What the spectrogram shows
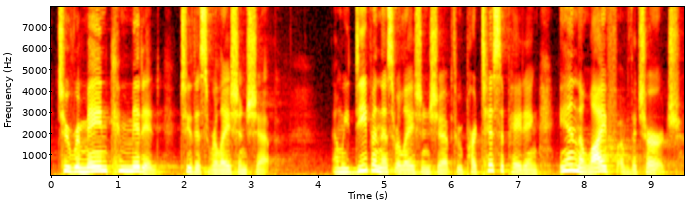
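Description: A woman priest giving a sermon in an unhurried way, often repeating a word as she restarts. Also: medium pitch. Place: church. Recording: church with long reverb.

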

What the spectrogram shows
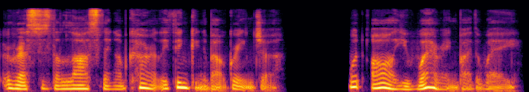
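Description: Lady reading plays a hurt young wizard guy, hoarse and tired, low quiet teasing. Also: animated, moderate pace, no echo, clean studio sound, heavily acted.

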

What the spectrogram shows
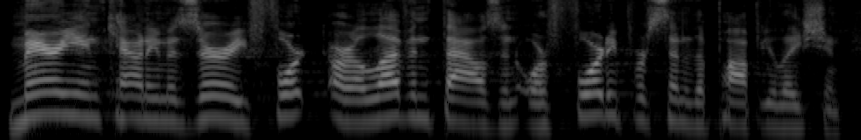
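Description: A man's voice: fast, smooth. A man from Iowa preaching a sermon as pastor, conversational with joking asides. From Iowa, USA. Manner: conversational, joking asides, lively swings in pitch. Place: church auditorium. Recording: reverberant church hall.

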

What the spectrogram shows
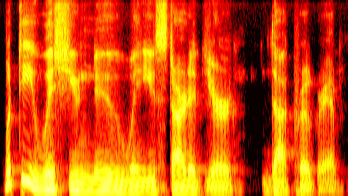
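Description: Lively male podcast host. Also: deep voice, a little slow, no echo, studio quality. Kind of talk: podcast intro and interview.

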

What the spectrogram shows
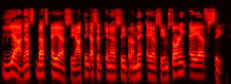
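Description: A man's voice: medium pitch, fairly quick, fairly bright tone, no room sound, clean studio sound. A young man in a casual sports voice chat over a phone, giving opinions in a teasing, mock-serious way. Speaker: sports podcast co-host. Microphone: remote voice chat call on a phone.

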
